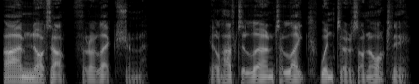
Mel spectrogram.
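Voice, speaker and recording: A man's voice: extremely low pitch, big pitch swings, a little slow, pushed and bright, no room sound, full character voice. A man voicing a self-assured Norse earl in an audiobook, with a dry, amiable irony. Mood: firm. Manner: dry, amiable, gravely ironic. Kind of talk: audiobook character dialogue.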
